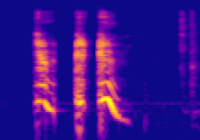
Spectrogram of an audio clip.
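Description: A woman clearing her throat in three short bursts, the last one falling in pitch.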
